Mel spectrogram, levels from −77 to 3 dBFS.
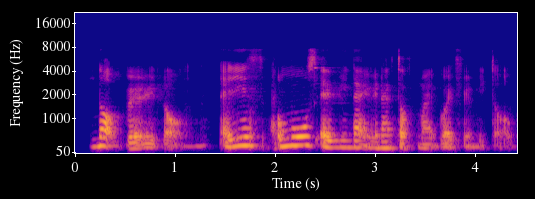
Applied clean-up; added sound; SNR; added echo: neural mask model DeepFilterNet 3.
